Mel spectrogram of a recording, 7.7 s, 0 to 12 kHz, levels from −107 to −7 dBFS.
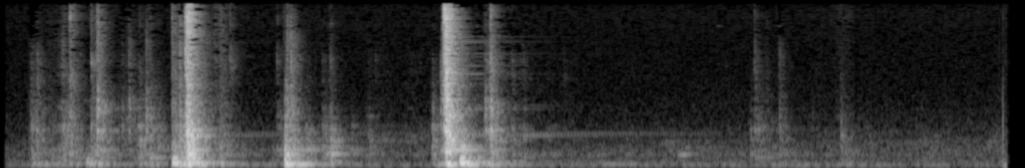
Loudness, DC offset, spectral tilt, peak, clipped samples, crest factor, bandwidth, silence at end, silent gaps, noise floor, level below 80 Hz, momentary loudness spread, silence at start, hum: -27 LUFS; under 0.1%; -3 dB/octave; -6 dBFS; under 0.1%; 28 dB; 11.5 kHz; 3.9 s; none; -66 dBFS; -50 dBFS; 27 LU; 0.45 s; none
